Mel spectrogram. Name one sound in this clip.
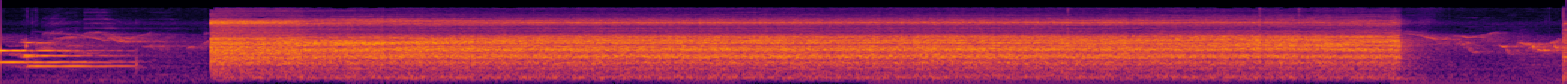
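A portable speaker hisses with loud, steady radio static.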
